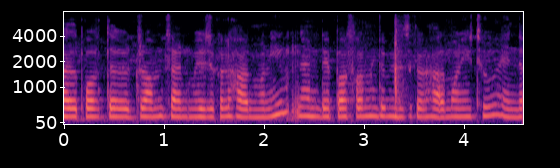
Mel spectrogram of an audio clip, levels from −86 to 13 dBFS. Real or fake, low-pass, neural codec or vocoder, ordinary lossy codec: fake; 7.2 kHz; vocoder, 22.05 kHz, 80 mel bands, HiFi-GAN; none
